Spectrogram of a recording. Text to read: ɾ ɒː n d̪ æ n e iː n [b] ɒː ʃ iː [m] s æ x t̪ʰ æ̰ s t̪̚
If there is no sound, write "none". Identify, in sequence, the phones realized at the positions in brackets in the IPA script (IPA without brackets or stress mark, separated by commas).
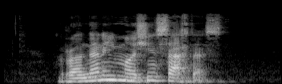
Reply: m, n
